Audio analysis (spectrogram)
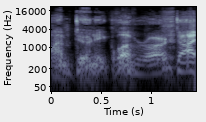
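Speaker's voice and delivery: put-on gruff, rough-sounding voice. Mocking someone's muddled impression: Danny Glover impression. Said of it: "can't even keep his two impressions straight".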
